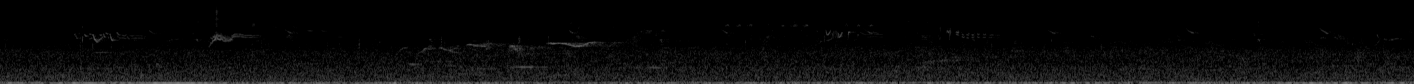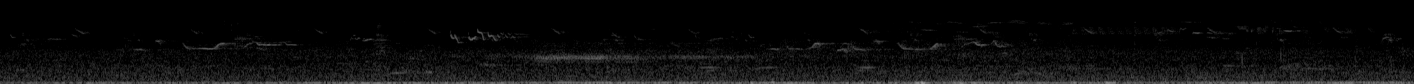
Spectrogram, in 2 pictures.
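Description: Small songbirds chirping and calling on and off throughout, many short high notes, over a steady low rumble.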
